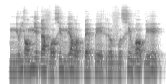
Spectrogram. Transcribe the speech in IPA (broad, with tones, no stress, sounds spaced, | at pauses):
mʲ o˨˥ j ɔ˨˥ mʲ ɛ˥˨ ɗ a˥˨ v ɔ˨˥ x ɪ˥˨ mʲ ɛ˧˥˧ lˠ ʊ˨˥ k͡p ɛ˨˥ p e˥˨ r ʊ˧˥˧ v ʊ˧˥˧ x ɪ˥˨ w ɔ˥˨ ɓ ɪ˧˥˧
